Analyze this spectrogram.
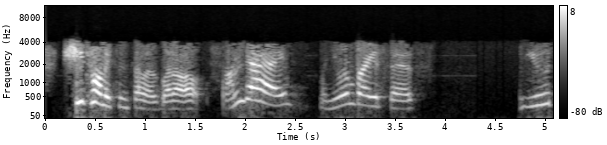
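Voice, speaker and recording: A woman with an American accent speaks at a high pitch. Her intonation is lively and her pace moderate. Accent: New York accent, strong after recent visit. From US Northeast, Long Island, New York. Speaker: psychic healer and spiritual teacher. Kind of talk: interview, personal testimony. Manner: conversational, animated.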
